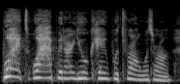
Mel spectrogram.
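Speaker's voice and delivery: rapid-fire startled questions; dramatic worry. Retold or imitated. Mom woken by her daughter, dramatic worry. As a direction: imitate a mom jumping to alarm. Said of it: "so she's dramatic like that".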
